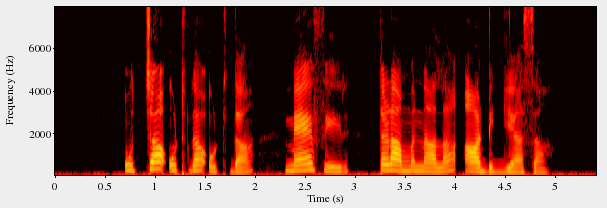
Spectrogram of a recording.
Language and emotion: Punjabi, neutral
